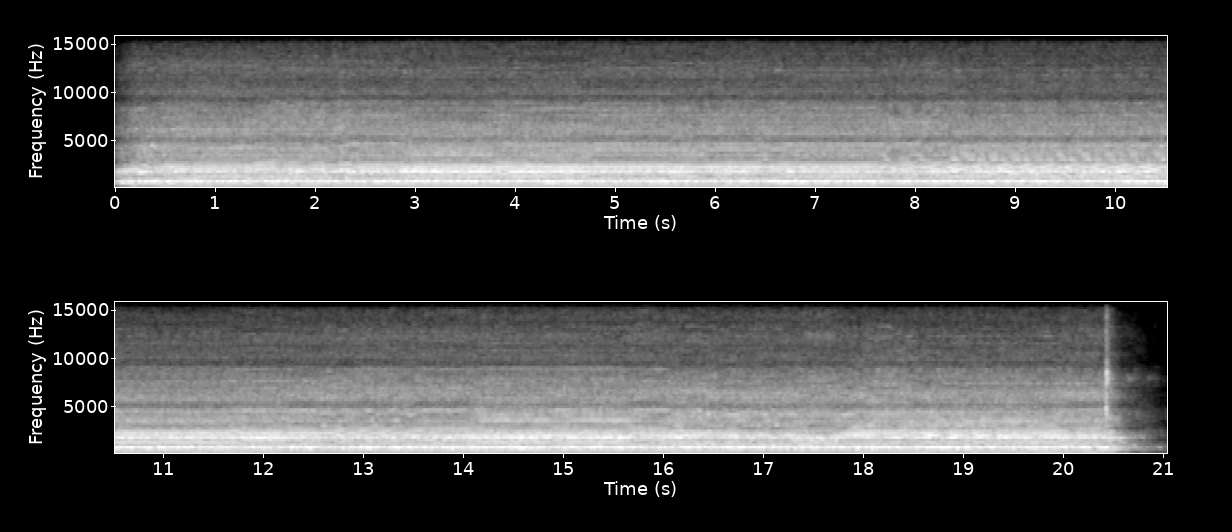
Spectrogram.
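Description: A heat tool blows steadily for about twenty seconds while vellum pieces are heat set, a loud continuous whirring hiss with a fixed motor whine that cuts off abruptly at the end, with no voices.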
